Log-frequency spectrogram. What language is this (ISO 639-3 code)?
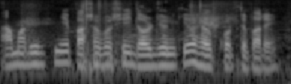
ben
